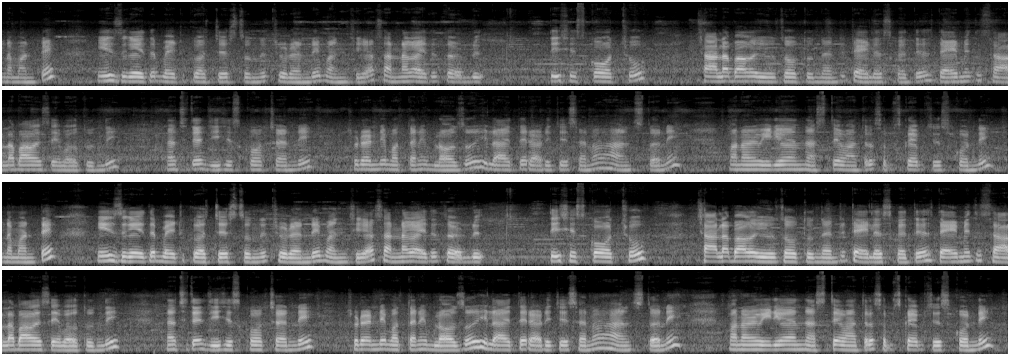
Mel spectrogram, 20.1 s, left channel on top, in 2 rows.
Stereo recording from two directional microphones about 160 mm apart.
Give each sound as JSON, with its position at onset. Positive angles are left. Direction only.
{"t": 0.0, "sound": "speech", "side_deg": -35}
